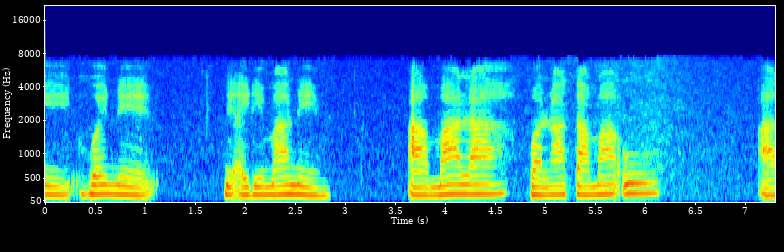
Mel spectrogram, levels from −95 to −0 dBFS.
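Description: At 3.93 s, one voice packet between headset and phone went missing, and the receiver filled the gap of about 7.5 ms by repeating the closest-matching stretch of recent waveform. This concealed Bluetooth headset packet loss fits a single dropped packet, leaving only a faint, nearly hidden blip in the speech.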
